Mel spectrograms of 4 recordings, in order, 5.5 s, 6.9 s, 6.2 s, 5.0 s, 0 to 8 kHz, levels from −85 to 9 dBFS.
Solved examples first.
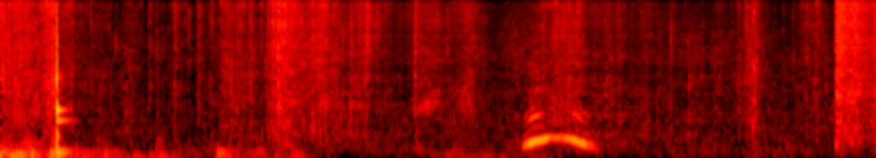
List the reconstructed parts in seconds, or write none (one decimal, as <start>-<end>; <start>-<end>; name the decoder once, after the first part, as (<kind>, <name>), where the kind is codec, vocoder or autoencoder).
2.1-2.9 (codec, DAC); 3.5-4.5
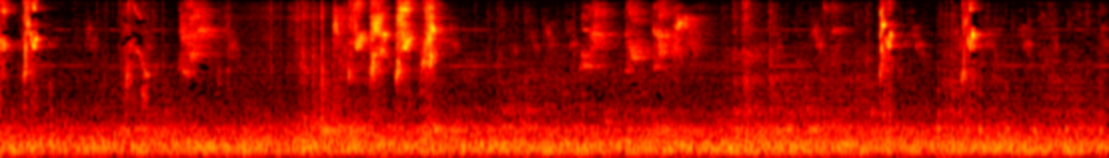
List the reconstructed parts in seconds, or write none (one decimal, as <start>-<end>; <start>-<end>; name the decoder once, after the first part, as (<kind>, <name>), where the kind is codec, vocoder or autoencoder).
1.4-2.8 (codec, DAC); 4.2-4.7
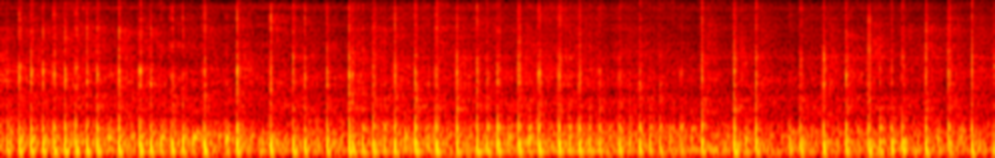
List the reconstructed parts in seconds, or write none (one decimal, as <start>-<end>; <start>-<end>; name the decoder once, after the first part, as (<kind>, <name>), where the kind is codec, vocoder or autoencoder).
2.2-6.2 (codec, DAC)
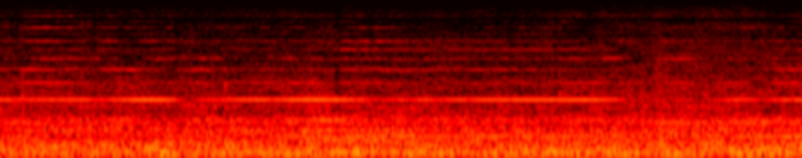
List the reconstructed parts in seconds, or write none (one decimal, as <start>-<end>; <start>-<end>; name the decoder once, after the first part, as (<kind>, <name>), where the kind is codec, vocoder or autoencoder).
0.0-5.0 (codec, DAC)

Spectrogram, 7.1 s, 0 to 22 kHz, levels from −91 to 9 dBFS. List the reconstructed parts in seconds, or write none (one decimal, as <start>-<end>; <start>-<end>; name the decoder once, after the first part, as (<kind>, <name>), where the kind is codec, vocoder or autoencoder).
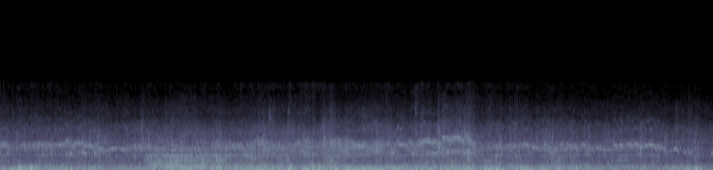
3.0-3.9 (codec, DAC)

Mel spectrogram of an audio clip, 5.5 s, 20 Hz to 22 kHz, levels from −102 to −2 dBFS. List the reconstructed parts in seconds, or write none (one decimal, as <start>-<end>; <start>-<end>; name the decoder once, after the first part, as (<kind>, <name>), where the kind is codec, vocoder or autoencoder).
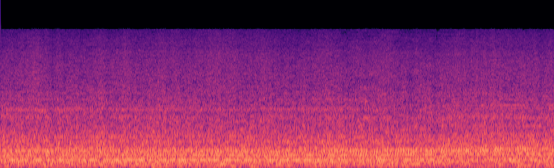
3.5-4.7 (codec, DAC)

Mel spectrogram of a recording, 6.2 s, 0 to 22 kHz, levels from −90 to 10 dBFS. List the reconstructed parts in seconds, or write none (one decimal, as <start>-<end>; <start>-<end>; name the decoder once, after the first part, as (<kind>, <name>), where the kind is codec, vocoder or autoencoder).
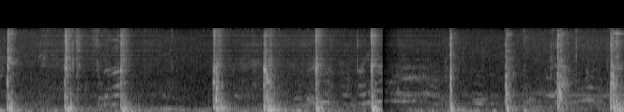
0.4-1.6 (codec, DAC); 2.0-4.4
